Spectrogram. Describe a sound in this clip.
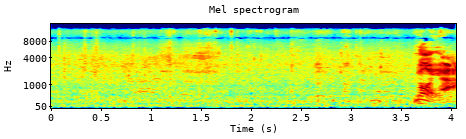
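A man chews food.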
